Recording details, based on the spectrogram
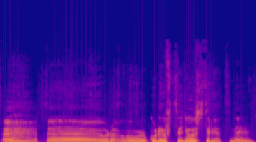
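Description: High-pitched, husky, excitable male gamer. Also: unhurried. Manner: chatty, reactive, slangy. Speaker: let's play commentator. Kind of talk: excitable game commentary.

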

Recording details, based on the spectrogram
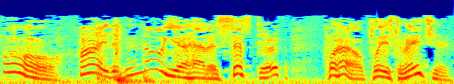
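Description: An actor playing a friendly, breezy young gentleman caller in a 1950s radio drama, with an informal manner. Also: high voice, huge pitch swings, slow, crowd noise, full character voice. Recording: muffled, noisy old 1950s radio broadcast.

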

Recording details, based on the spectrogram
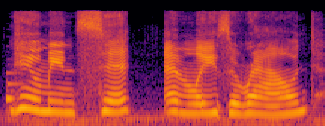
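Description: A woman voicing a tiny, cheeky, childlike female fairy companion in a video game, squeaky and eager. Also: unhurried, a bit bright, a little hiss or hum. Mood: teasing. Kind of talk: scripted video game dialogue.

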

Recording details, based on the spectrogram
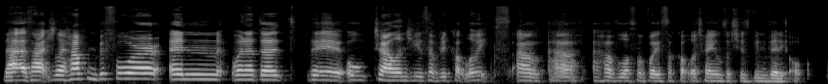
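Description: A woman's voice: mid-range voice, brisk, hardly any pauses. A woman, a nutrition coach chatting through a live masterclass from a small room at home on her laptop mic. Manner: chatty, animated, gestures a lot, greets viewers by name. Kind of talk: live-stream masterclass to viewers. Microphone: laptop webcam mic.

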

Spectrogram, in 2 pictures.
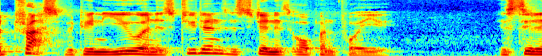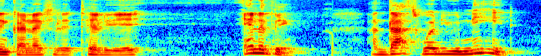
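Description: Middle-aged male interviewee, measured and explanatory, mid-range voice, indoor sit-down. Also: mid-range voice, dark tone. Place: indoor sitting room.

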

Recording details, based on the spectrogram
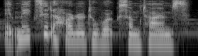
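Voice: medium pitch, a little fast, dark tone. A narrator delivering a scripted dramatic monologue in a sci-fi audio drama. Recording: faint music behind the voice.

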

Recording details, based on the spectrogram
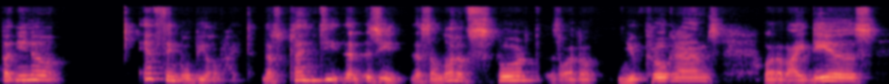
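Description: An older man from Scotland with a Scottish accent, giving a relaxed, rambling webinar lecture over a video call from his home. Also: a little high, normal speed. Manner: relaxed, rambling with fillers and restarts. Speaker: guest speaker.

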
